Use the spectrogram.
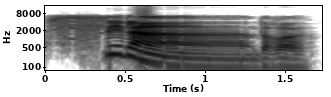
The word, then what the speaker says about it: cylindre: Je lis une syllabe avec la lettre Y prononcée I, lorsque l'Y est précédé d'une consonne.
